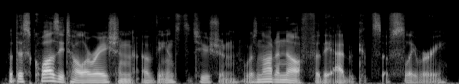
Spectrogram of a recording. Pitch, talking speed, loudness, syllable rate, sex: 100 Hz, 195 wpm, -20 LUFS, 6.4 syllables/s, male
